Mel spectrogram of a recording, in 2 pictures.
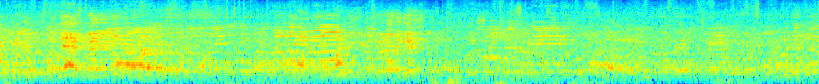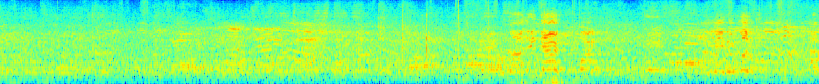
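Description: Gloved punches and kicks thud against padding.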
